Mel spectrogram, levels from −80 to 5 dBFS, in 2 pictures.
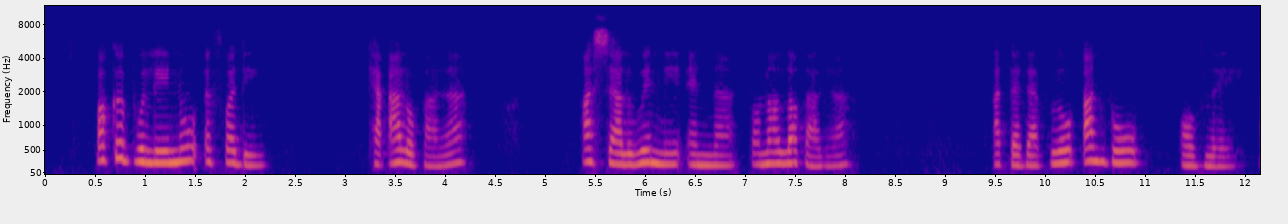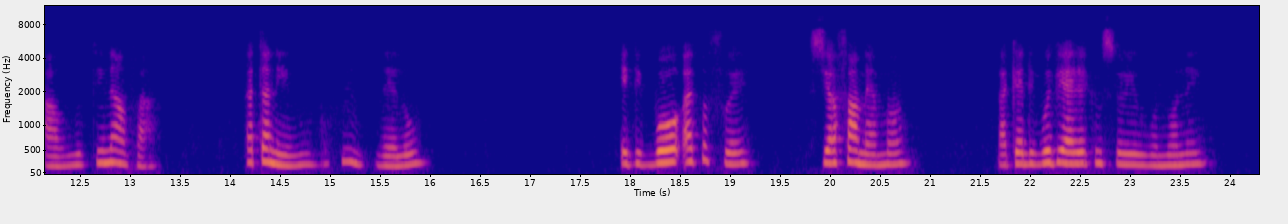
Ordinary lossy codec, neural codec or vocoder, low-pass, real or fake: Opus, 16 kbps; codec, 16 kHz, 0.2 kbps, FocalCodec; 7.2 kHz; fake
